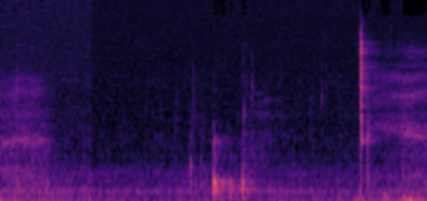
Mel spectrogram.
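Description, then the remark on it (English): Someone quietly sips a rum daiquiri cocktail: soft slurping and swallowing sounds, a few small wet mouth clicks, then one sharp tick, all over a faint, hushed background with no talking. “Well, I'm going to have a sip of your daiquiri now.”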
